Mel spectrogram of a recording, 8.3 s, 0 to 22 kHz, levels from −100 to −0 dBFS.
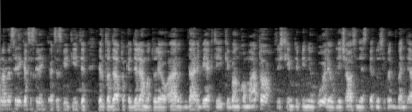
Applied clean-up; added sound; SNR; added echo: classical method WPE with log-MMSE.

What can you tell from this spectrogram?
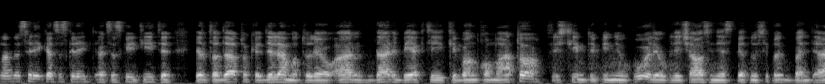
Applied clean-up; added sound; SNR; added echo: neural mask model DeepFilterNet 3.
